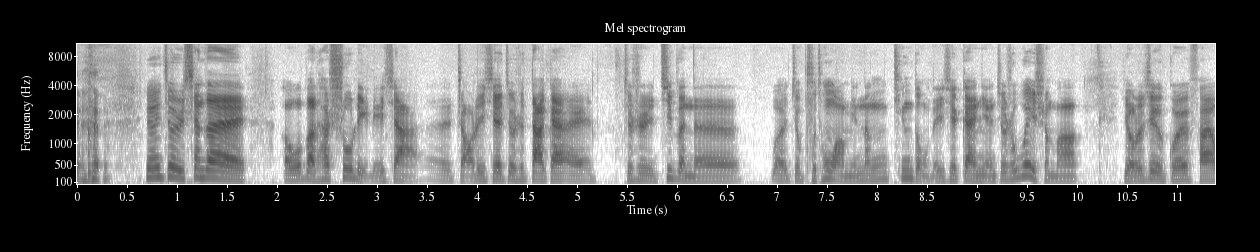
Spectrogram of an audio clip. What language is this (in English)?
Chinese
